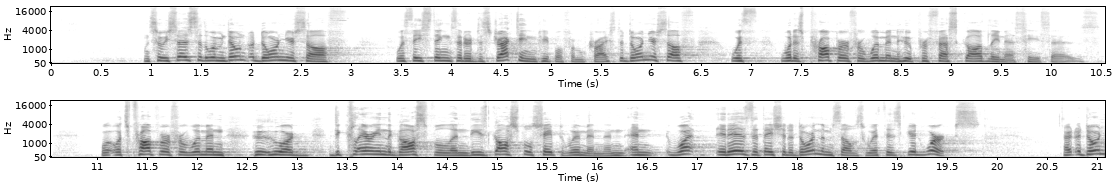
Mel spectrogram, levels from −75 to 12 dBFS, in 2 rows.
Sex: male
